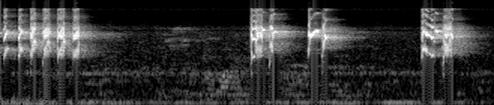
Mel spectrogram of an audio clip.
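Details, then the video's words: Lovebird chirping as a teaching model for young birds: a quick burst of five rapid high notes, silence, then three separate harsh chirp clusters. "masteran paud belajar bunyi"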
